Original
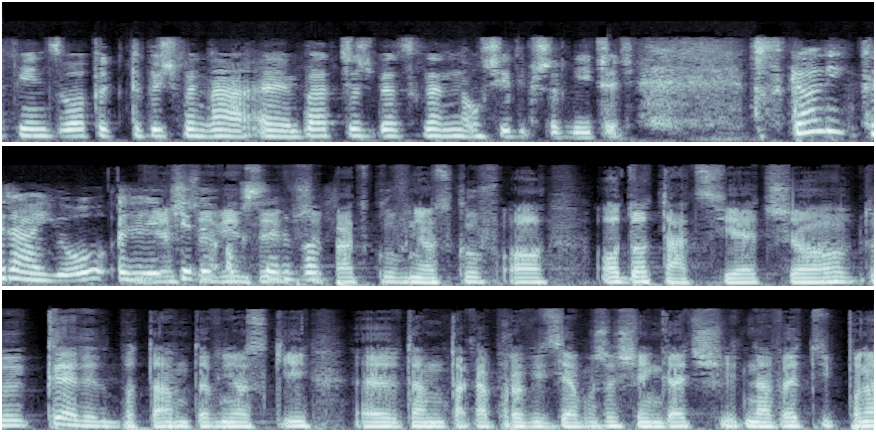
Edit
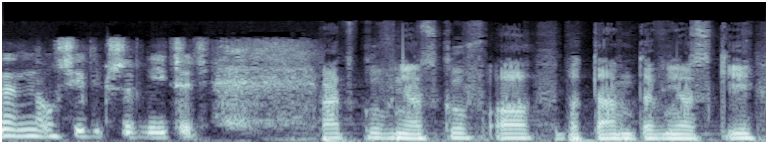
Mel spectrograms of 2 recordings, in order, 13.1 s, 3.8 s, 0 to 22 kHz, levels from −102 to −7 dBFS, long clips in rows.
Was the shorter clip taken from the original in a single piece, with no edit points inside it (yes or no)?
no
